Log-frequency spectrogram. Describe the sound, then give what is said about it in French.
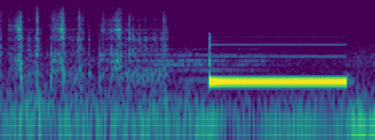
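Quick clicky taps like keys being pressed on a phone booth telephone, followed by a loud, steady electronic telephone tone that holds for over a second before cutting off, as a boy calls his father, who does not answer. No voices. “Au bout d'un moment, il va à la cabine et il l'appelle.”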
